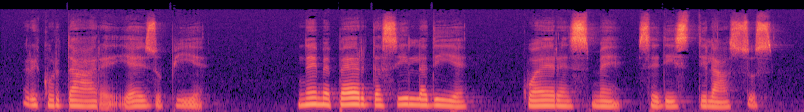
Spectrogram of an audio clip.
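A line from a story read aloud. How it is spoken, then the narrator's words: Soft murmur to oneself. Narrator (Italian): Clair ogni tanto mormorava dolcemente a se stesso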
